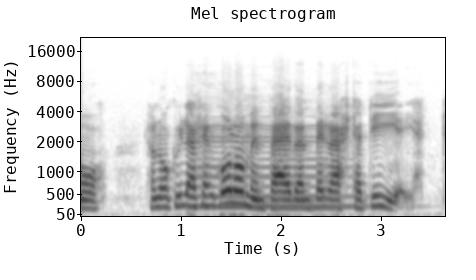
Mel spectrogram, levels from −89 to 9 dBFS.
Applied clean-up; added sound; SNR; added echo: none; Bowed string instrument; 15 dB; none.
